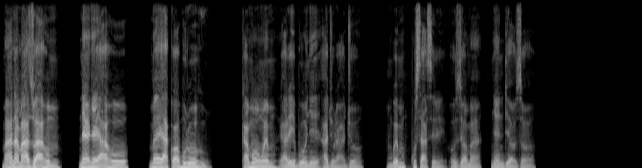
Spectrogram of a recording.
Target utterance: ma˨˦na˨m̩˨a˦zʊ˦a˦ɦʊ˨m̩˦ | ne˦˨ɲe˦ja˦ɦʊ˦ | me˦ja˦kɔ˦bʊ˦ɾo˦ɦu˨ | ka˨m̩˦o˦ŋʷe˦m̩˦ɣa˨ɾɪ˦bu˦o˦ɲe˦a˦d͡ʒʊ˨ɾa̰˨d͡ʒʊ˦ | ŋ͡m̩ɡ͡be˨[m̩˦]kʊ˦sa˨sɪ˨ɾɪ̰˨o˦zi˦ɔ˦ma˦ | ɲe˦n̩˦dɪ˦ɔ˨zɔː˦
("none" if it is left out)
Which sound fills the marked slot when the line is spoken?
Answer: m̩˦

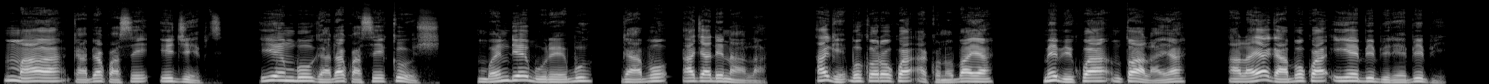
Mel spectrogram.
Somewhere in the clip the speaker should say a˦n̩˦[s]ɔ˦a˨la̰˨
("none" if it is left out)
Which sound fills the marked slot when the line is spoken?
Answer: t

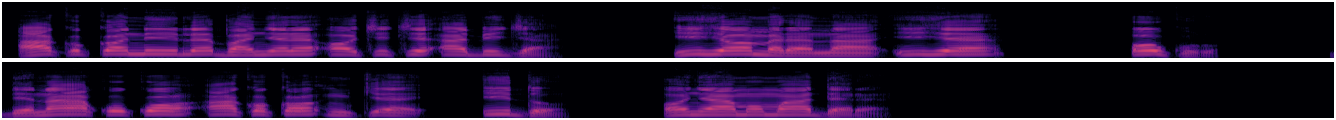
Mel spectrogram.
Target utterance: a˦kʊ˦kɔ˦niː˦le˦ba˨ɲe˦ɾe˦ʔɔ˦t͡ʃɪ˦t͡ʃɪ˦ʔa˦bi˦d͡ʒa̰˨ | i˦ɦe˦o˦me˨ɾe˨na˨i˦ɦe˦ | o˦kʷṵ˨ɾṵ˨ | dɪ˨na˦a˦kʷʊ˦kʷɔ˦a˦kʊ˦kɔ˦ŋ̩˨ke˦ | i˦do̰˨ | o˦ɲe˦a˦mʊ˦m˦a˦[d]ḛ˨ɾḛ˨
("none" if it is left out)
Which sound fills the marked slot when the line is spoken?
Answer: d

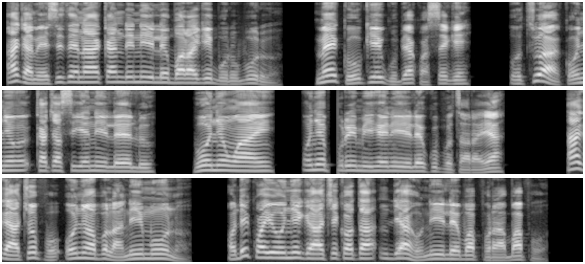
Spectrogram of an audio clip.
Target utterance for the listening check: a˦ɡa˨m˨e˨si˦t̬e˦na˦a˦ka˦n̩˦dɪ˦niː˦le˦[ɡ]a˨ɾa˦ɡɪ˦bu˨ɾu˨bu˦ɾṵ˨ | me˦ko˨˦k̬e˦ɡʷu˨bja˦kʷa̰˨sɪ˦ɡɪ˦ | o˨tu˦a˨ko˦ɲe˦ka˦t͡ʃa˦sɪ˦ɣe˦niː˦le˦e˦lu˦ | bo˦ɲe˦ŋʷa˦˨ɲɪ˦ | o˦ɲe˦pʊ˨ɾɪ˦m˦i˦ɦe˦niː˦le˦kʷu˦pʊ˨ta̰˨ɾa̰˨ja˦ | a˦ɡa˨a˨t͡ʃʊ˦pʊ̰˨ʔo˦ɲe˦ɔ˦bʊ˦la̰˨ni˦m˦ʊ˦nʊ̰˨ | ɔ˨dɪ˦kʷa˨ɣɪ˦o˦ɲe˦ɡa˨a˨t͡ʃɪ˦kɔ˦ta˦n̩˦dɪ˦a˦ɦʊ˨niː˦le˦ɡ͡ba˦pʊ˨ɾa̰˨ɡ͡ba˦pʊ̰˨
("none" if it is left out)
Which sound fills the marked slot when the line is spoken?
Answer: ɡ͡b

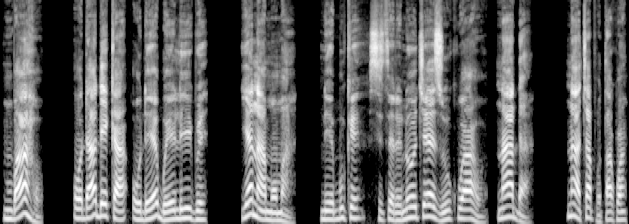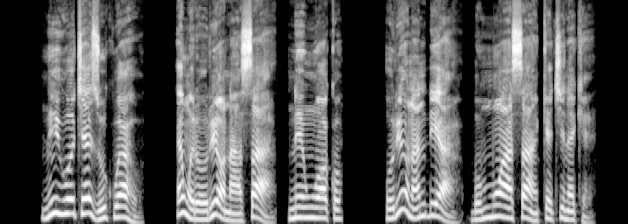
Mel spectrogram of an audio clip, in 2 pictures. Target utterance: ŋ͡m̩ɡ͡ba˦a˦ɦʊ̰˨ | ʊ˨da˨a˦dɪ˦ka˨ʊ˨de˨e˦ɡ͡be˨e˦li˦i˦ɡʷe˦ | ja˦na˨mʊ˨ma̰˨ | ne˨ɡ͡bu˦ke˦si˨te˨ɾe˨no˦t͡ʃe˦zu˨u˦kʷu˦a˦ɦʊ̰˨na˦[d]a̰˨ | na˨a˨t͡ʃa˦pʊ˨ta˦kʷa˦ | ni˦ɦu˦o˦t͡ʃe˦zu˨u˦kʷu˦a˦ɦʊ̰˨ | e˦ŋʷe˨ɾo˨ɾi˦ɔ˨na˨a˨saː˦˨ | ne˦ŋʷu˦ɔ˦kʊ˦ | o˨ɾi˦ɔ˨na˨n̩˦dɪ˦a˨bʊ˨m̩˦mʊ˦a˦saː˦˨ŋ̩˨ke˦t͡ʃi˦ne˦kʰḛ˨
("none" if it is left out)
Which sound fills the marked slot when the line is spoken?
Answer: d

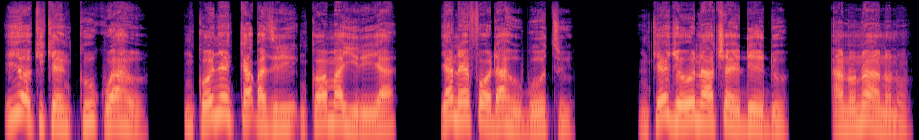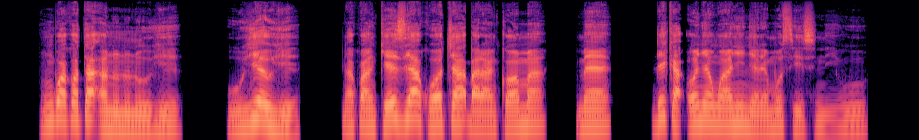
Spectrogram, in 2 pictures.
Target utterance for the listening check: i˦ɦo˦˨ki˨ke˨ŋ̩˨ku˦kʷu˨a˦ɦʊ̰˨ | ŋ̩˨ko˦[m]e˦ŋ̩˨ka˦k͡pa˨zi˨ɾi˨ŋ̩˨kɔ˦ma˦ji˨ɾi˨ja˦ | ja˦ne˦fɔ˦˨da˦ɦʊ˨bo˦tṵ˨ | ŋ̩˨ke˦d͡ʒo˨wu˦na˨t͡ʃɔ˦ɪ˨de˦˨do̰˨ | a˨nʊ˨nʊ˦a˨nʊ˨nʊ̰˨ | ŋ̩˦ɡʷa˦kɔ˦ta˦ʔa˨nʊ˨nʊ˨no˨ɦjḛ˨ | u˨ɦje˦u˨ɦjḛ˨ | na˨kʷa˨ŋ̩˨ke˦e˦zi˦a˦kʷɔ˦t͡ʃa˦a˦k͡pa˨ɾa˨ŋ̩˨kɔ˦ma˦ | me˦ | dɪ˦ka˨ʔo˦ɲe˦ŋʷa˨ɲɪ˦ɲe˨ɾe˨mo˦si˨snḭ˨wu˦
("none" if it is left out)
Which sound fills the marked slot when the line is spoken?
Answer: ɲ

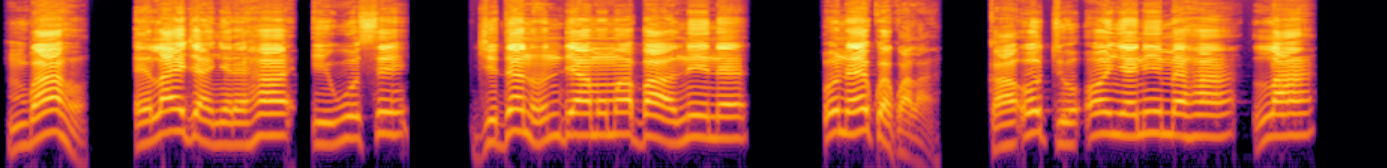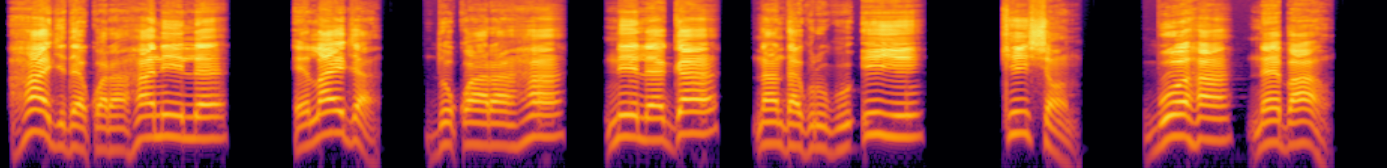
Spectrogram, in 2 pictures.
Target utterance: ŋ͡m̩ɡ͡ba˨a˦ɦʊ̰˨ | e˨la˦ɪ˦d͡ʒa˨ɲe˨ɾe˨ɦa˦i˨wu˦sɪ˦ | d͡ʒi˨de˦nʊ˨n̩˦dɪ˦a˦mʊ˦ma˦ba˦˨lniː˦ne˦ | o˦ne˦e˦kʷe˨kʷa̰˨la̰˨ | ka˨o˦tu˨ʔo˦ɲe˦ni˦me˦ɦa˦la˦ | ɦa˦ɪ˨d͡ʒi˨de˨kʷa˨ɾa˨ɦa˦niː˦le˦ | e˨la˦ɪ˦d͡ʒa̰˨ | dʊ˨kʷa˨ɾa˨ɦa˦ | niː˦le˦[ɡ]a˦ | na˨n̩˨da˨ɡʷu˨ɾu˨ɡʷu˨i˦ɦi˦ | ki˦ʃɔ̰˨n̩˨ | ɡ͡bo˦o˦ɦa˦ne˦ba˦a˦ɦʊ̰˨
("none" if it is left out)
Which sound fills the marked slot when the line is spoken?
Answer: ɡ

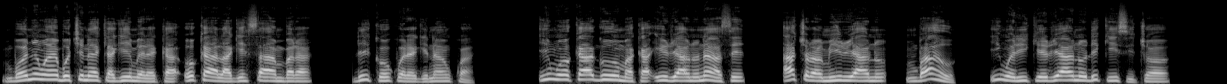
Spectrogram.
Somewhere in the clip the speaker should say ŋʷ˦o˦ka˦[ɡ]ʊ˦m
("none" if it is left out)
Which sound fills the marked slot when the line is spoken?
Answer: ɡ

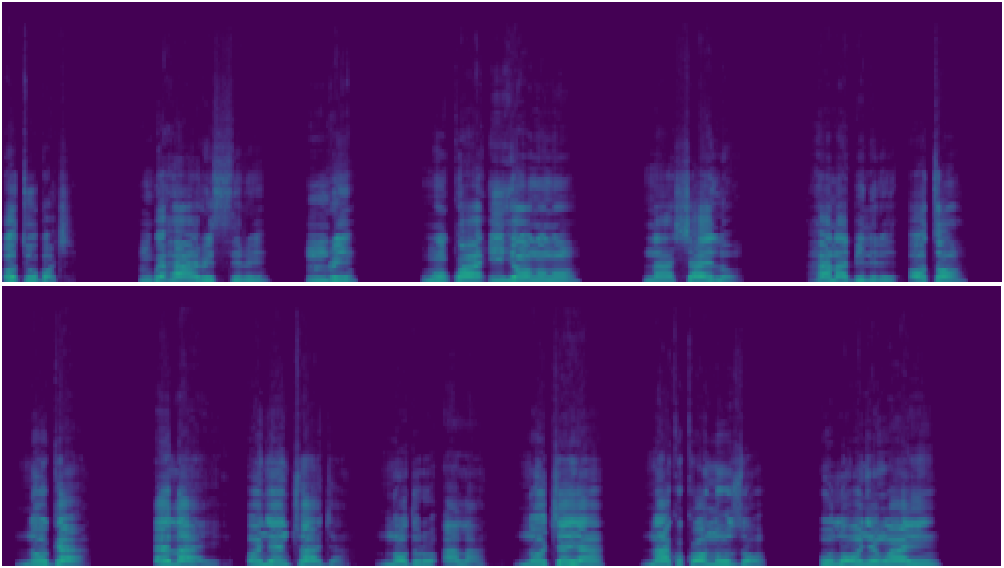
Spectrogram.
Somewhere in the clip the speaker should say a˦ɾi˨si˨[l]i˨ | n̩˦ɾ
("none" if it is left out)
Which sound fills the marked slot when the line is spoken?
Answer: ɾ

